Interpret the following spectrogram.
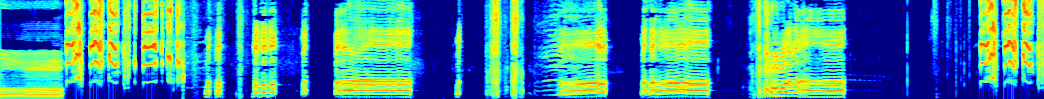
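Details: Goat bleating repeatedly in a busy series: drawn-out quavering bleats mixed with short squeaky cries and abrupt shrill bursts, with brief gaps between calls.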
